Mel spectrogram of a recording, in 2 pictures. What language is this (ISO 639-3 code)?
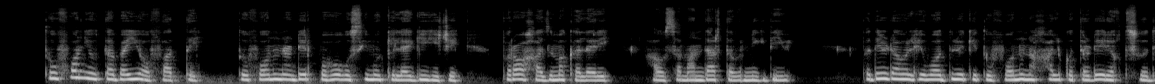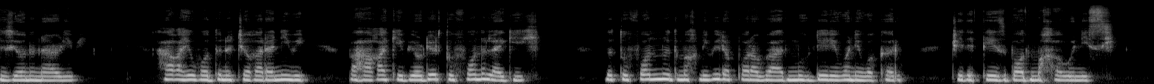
pst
